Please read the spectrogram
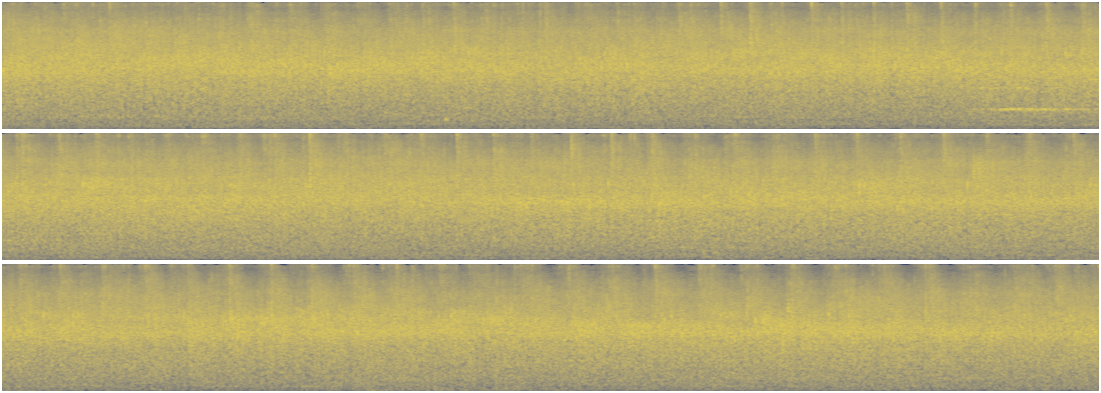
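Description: Audience applauding steadily in a reverberant concert hall at the end of a chamber-music performance. A short single pitched note cuts through about ten seconds in.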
